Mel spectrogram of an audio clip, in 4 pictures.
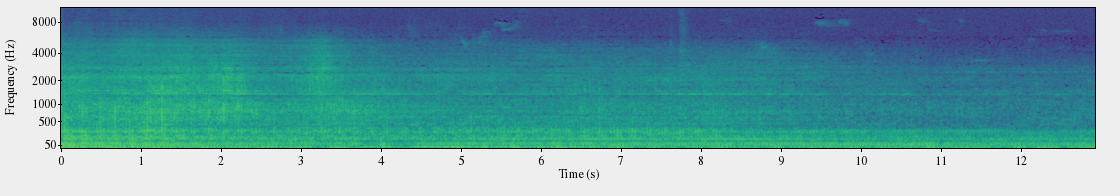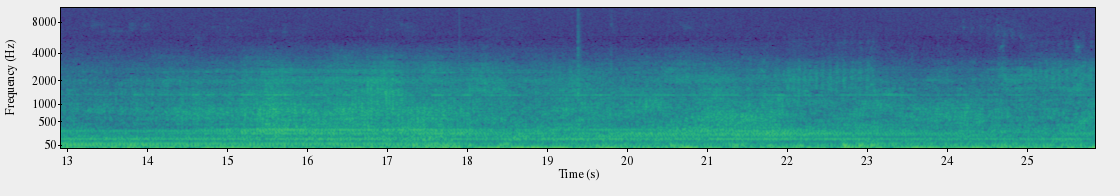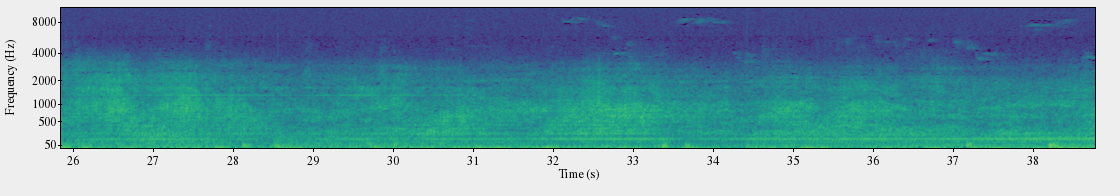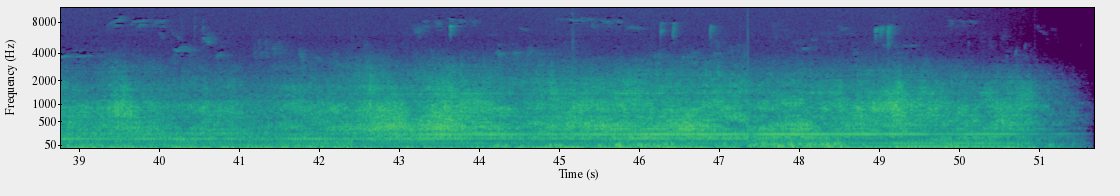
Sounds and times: Helicopter Flyby, Distant 0:00.0 - 0:51.6

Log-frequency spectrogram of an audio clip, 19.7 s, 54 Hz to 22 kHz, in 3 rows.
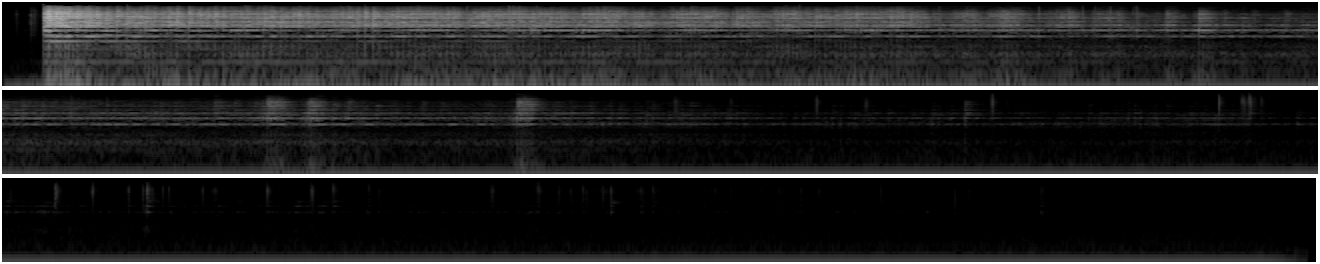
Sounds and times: marbles - rolling around 33cm ceramic bowl 0:00.0 - 0:15.1

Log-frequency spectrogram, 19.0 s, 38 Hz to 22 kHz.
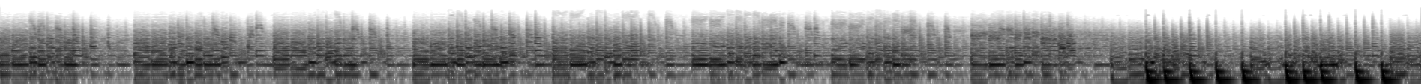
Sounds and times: drumkit 0:15.3 - 0:18.8
percussions 0:15.3 - 0:18.9

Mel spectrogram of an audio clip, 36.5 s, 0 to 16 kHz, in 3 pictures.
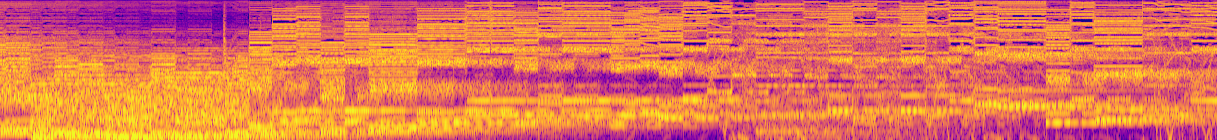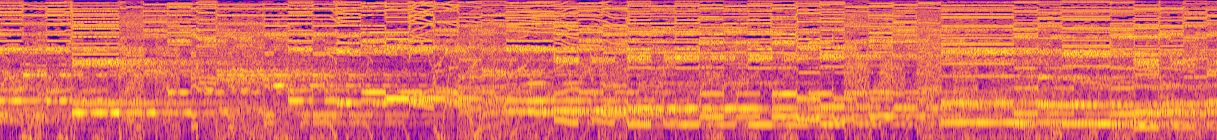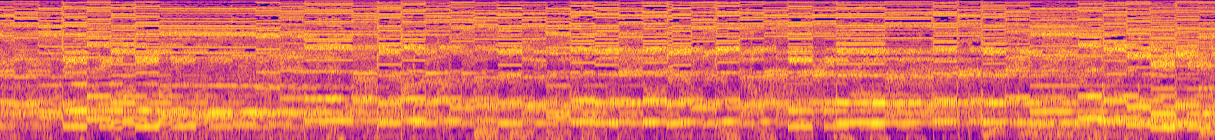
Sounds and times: synth 0:00.0 - 0:06.2

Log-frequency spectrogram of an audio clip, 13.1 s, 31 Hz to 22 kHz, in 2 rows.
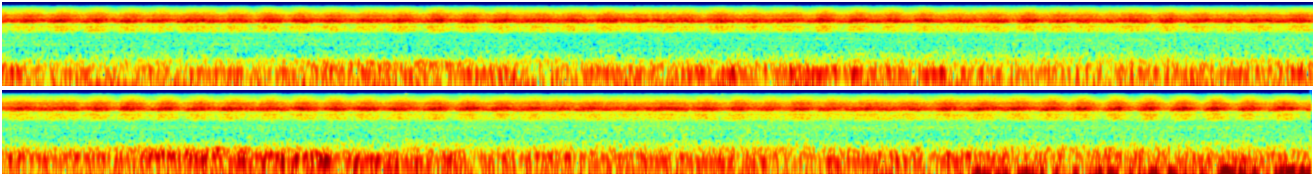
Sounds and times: cicadas 0:00.0 - 0:13.1
crickets 0:00.0 - 0:13.1

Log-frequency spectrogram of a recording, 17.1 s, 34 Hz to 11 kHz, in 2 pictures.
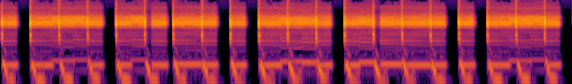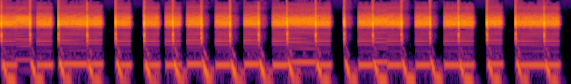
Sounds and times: Kick 0:00.0 - 0:07.5
bass 0:00.0 - 0:17.1
Kick 0:08.2 - 0:16.9

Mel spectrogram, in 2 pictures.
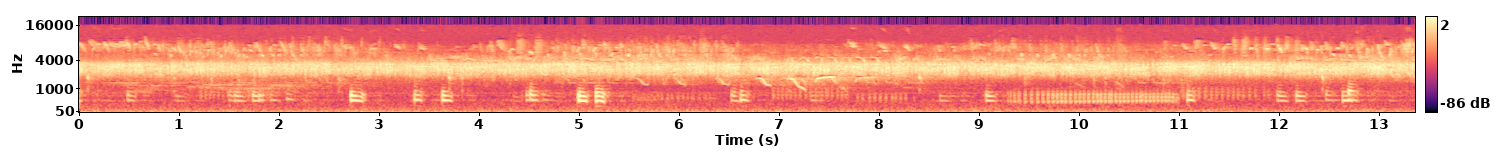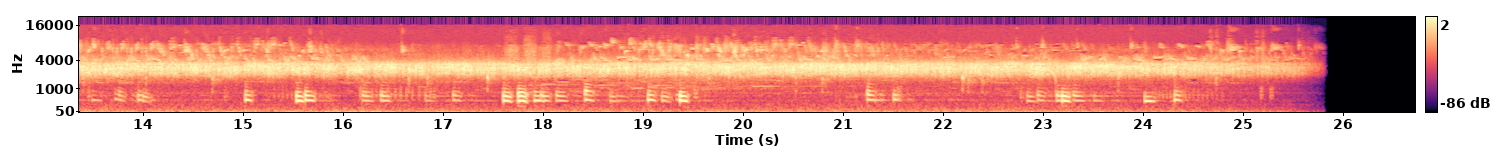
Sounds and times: dawn chorus 0:00.0 - 0:25.0
frog sounds 0:00.0 - 0:25.8
insects 0:00.0 - 0:25.8
crow 0:00.4 - 0:02.4

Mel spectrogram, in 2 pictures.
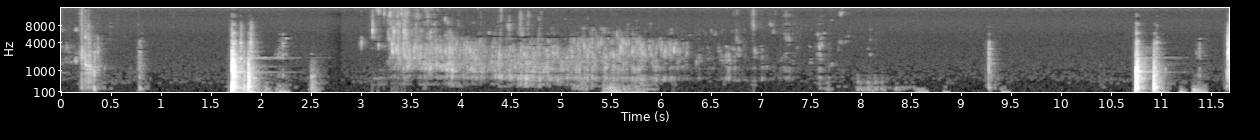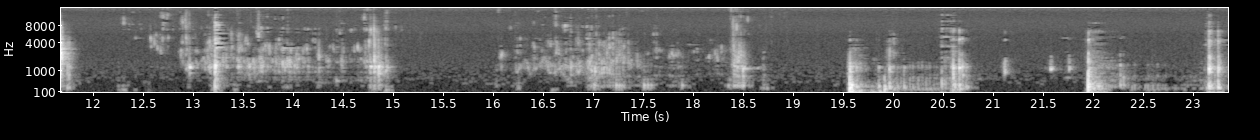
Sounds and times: Putting cups down 0:01.7 - 0:02.1
Pouring into cups 0:03.1 - 0:07.9
Pouring into cups 0:12.4 - 0:15.1
Pouring into cups 0:16.0 - 0:18.8

